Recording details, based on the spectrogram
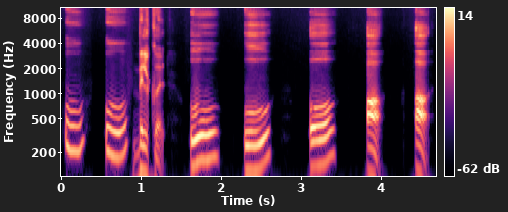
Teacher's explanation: ये दो प्रकार के होते हैं। पहला है वृत्तमुखी, जिसमें होंठ पूरी तरह गोल हो जाते हैं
